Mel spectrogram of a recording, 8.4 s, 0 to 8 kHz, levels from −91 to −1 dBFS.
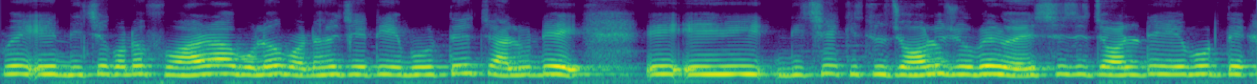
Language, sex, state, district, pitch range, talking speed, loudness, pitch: Bengali, female, West Bengal, Malda, 235-255 Hz, 165 wpm, -15 LUFS, 245 Hz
